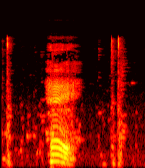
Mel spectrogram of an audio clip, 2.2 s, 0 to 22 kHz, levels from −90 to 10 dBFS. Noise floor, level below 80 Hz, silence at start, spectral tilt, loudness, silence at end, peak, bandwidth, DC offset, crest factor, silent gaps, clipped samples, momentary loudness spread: -45 dBFS; -52 dBFS; 0.05 s; -5 dB/octave; -16 LUFS; 0.3 s; -2 dBFS; 9.4 kHz; under 0.1%; 20 dB; none; under 0.1%; 17 LU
